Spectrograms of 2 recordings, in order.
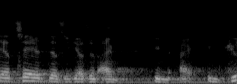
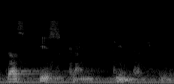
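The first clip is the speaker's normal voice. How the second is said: "Das ist kein Kinderspiel" breathed as a whisper; soft whispered echo of "kein Kinderspiel"; whispered repeat; 5 semitones lower, 10 dB quieter than usual. Acted. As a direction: drop to a hushed whisper to press it home. Repeats the phrase, now whispered.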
